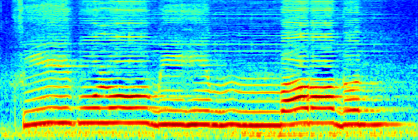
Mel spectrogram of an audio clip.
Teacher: Mim sukun bertemu dengan huruf mim. Cara membacanya adalah dimasukkan ke huruf mim dengan mendengung. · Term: idgham mimi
